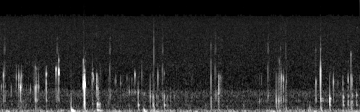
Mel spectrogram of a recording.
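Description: Frequent gurgling, bubbling and squeaky rumbles from the belly; ordinary active bowel sounds during digestion after eating.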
